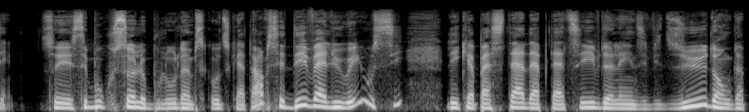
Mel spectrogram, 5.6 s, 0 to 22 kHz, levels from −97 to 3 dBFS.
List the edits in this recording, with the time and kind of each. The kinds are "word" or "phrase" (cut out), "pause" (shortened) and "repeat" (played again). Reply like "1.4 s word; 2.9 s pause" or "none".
none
